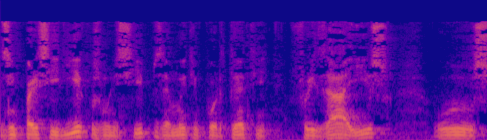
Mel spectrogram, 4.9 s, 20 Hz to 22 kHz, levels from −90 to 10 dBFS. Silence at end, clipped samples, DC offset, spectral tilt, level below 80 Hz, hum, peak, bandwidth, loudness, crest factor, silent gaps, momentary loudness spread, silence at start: 0 s; under 0.1%; 0.1%; -5 dB/octave; -52 dBFS; none; -12 dBFS; 11.5 kHz; -31 LUFS; 18 dB; none; 10 LU; 0 s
